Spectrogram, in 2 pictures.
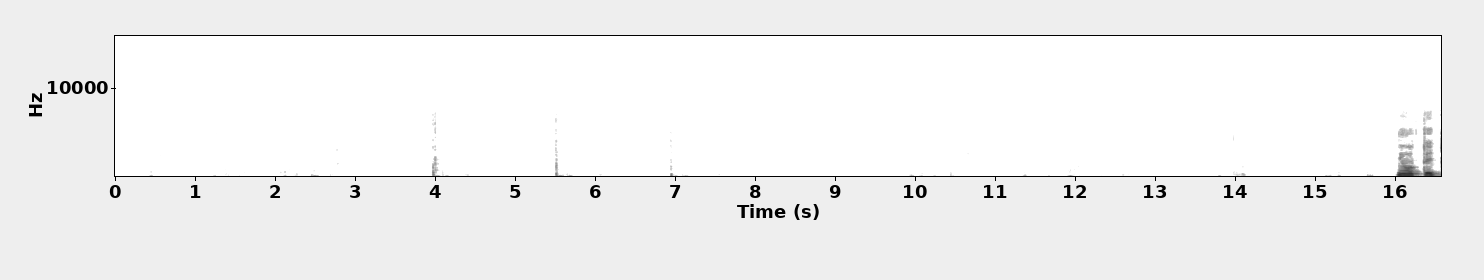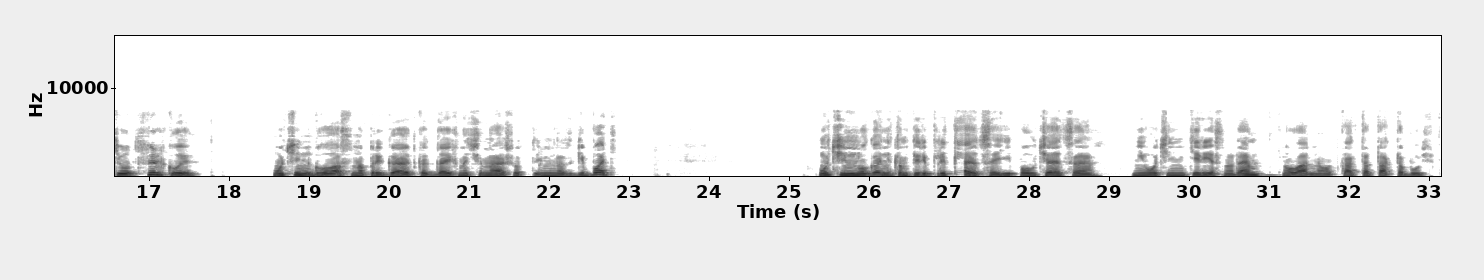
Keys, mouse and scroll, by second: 0.7 shift+click, 1.4 shift+click, 2.3 shift+click, 4.2 KP_3, 5.7 KP_1, 12.2-14.3 middle drag, 15.3 click, 17.9 shift+click, 18.8 shift+click, 22.1 KP_3, 28.6-30.1 middle drag, 31.2 click.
